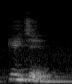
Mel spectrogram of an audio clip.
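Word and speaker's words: kitchen: Batch, catch, match, किचन, ऐसे करते हैं। Batch, T silent.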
